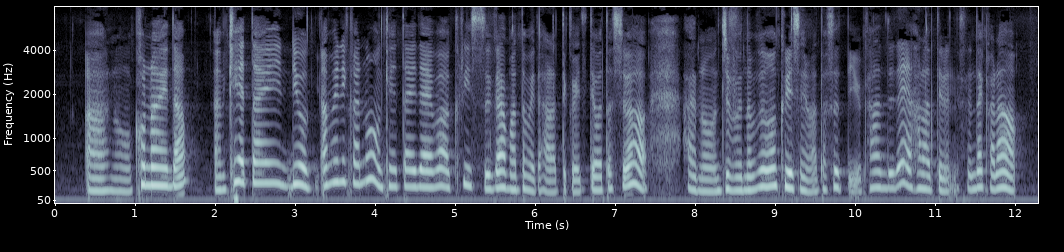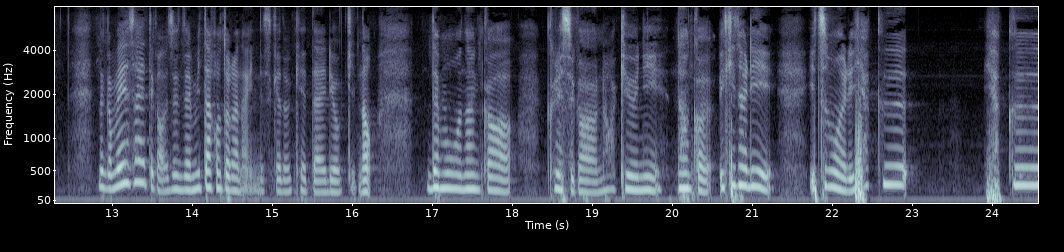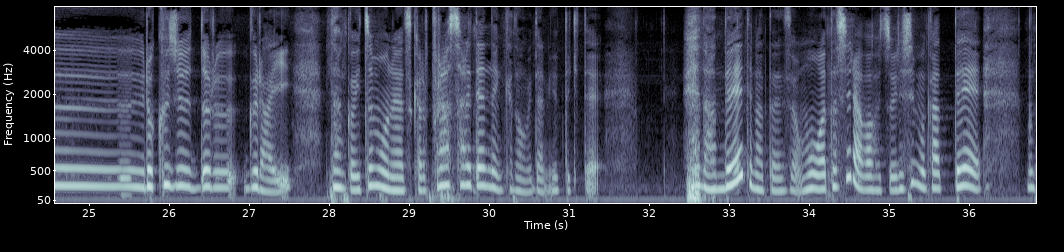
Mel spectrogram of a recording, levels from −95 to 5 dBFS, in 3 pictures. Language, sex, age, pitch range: Japanese, female, 10-29, 190-265 Hz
